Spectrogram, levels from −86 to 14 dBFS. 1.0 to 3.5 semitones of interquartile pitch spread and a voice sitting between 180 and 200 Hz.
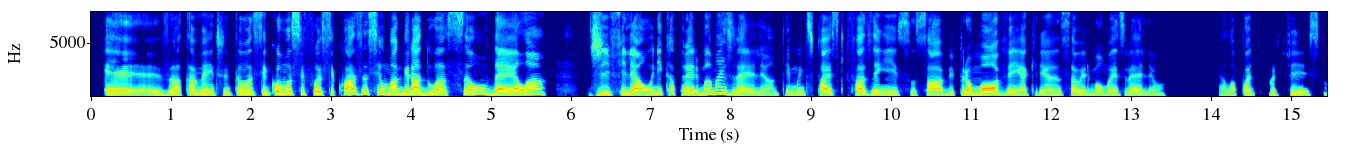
No: average, 4.5 semitones; medium, 185 Hz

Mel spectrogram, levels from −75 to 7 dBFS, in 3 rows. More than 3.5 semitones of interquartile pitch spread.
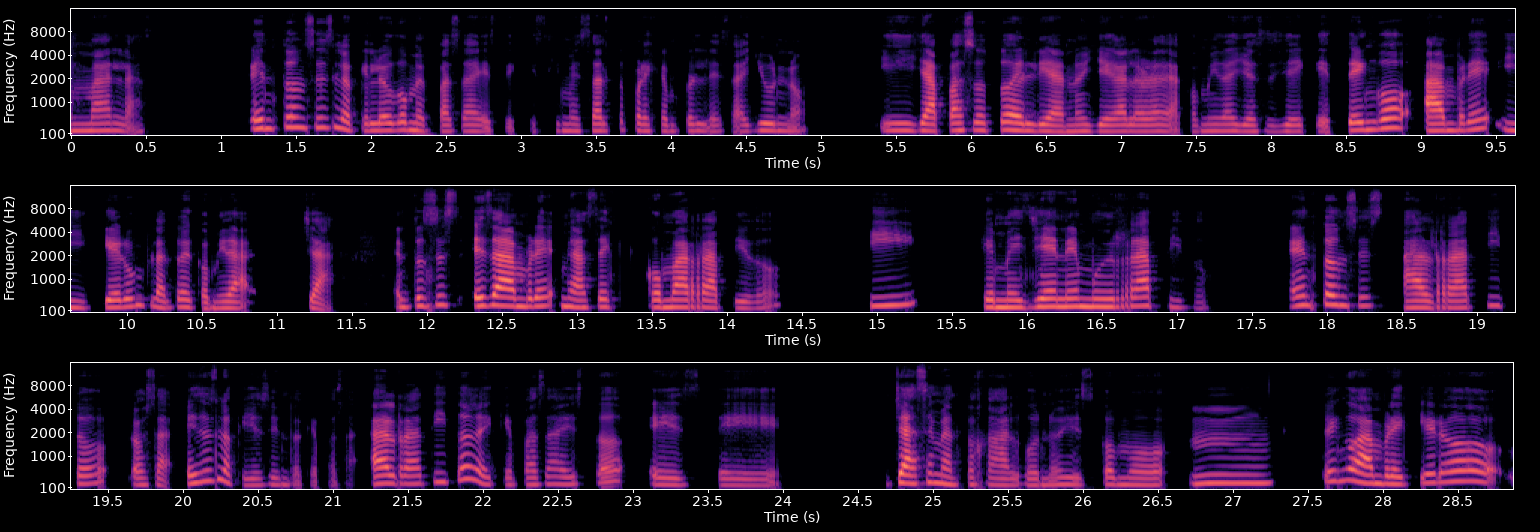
Yes: average, 4.0 semitones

